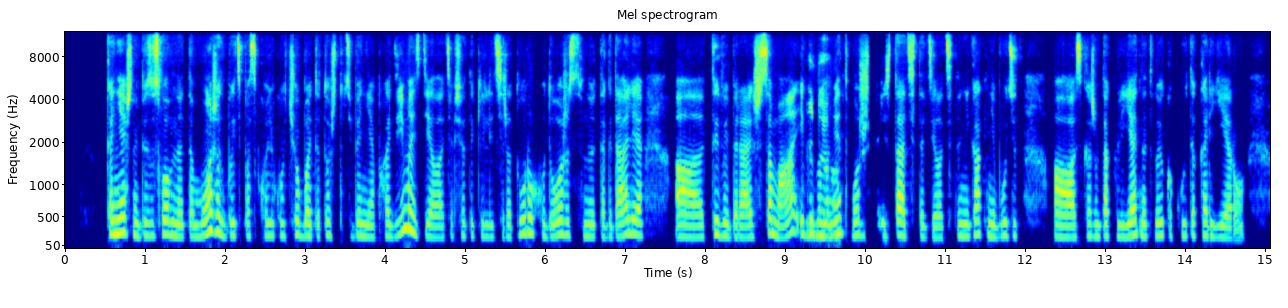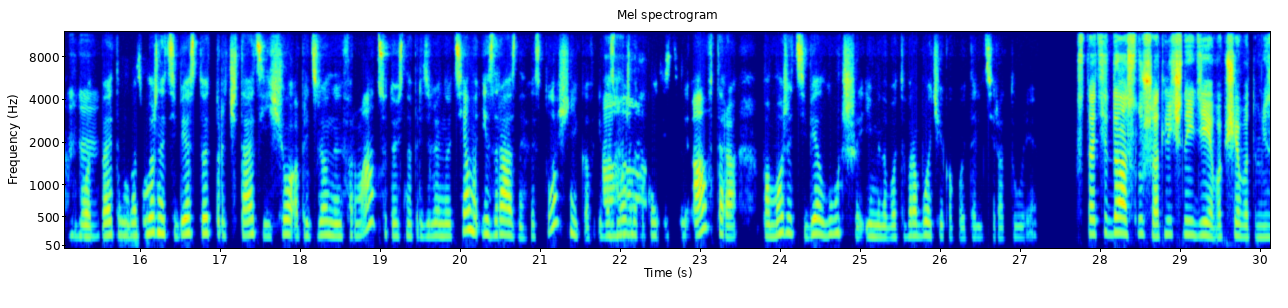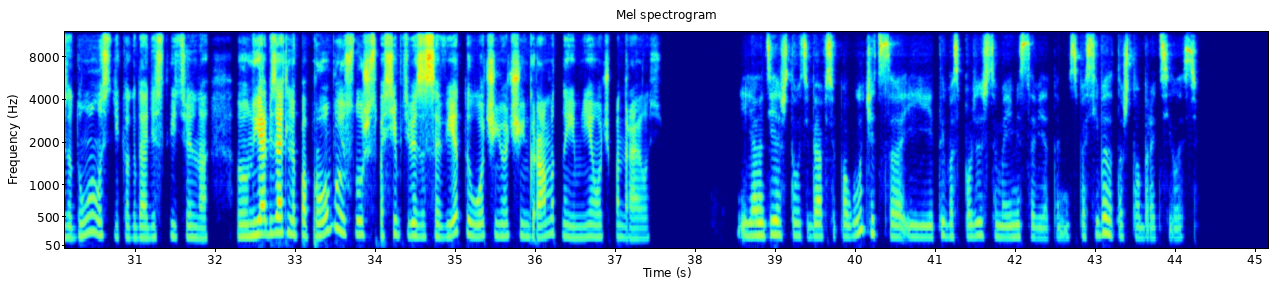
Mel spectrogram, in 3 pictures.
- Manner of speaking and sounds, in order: other background noise; tapping
- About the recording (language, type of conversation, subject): Russian, advice, Как снова научиться получать удовольствие от чтения, если трудно удерживать внимание?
